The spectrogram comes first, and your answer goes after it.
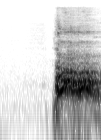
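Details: A watchful American Staffordshire Terrier barks at someone passing by outside; a single loud, harsh bark bursts in after half a second of silence and holds steady to the end.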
